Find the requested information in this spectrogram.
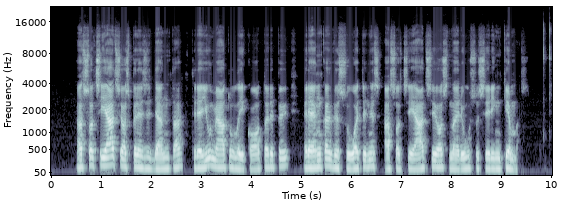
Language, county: Lithuanian, Alytus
